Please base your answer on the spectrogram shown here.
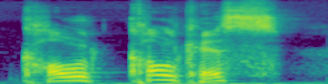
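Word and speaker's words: Colchis: and tells him to seek colcus um which is spelt really weird and not at all like the word caucus um yeah but yeah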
